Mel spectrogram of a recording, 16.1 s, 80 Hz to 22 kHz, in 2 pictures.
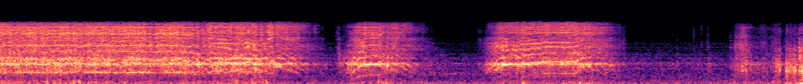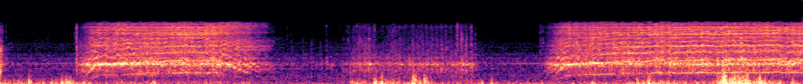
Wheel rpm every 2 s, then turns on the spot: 160, 70, 70, 10, 70, 30, 40, 160.
6-8 10-12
